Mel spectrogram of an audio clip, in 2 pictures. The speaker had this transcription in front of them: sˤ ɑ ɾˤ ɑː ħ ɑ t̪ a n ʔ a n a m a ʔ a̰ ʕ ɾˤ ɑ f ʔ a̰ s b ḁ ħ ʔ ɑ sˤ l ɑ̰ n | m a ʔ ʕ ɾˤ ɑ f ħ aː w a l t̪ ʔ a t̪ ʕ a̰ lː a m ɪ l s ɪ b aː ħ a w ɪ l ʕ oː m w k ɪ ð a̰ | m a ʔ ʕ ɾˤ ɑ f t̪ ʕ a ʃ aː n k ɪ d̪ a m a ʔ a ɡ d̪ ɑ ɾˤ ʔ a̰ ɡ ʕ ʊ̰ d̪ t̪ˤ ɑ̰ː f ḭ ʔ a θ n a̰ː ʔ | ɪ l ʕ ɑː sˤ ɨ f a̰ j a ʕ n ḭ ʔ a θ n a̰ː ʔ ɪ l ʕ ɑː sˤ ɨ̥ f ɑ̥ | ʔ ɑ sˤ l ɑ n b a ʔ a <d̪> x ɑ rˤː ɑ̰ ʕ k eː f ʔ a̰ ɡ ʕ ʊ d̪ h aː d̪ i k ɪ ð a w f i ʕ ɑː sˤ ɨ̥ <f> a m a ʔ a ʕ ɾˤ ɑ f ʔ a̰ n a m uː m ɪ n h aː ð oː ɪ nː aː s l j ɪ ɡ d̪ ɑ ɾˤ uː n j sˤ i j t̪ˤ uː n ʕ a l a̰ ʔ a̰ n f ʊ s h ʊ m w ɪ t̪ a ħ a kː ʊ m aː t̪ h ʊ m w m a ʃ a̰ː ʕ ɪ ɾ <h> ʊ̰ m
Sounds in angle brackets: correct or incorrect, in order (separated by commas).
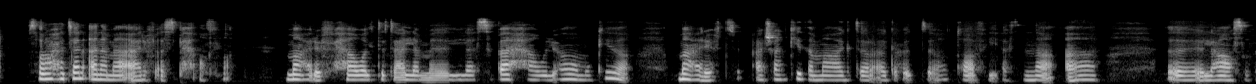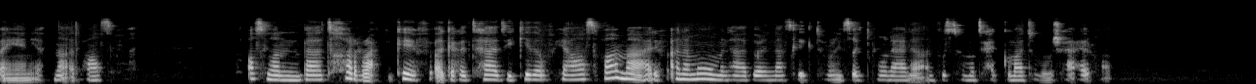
incorrect, correct, correct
